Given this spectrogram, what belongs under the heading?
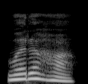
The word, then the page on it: ವ್ರೀಹಿ: vrīhi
